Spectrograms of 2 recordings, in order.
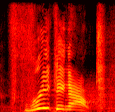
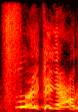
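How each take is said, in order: First: Said in the usual way. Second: High, frantic emphasis; mock freak-out. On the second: Preacher shows Haman freaking out, high mock panic. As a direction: act out the panic, pitched way up.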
